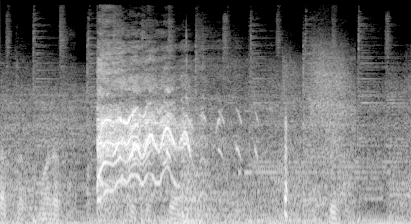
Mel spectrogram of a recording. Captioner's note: Ethan laughing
